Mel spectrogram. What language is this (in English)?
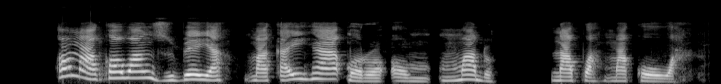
Igbo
